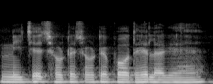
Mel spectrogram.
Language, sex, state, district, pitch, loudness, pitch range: Hindi, male, Jharkhand, Deoghar, 115 Hz, -17 LUFS, 110-120 Hz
